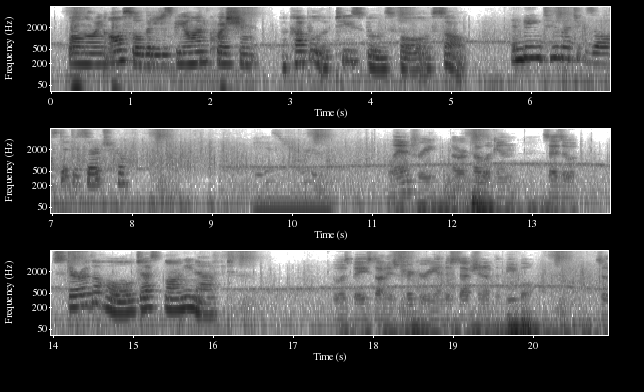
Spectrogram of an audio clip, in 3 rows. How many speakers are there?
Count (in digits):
5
